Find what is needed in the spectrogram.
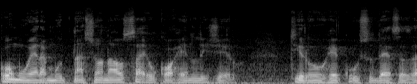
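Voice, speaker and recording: Here a man speaks with a very deep, low voice. His pitch varies in an ordinary way. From Brazil, Paraíba backlands (Sousa). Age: 70s. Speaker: doctor and businessman. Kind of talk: interview. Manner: halting with repetitions.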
